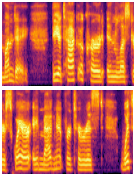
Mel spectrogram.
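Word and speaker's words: Leicester Square: is right around um it's uh Lester Square although it's spelled light look they're trying to trick me but it's Lester Square it's where um this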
